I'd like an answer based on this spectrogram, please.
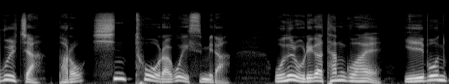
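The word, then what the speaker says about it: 神道: 지금 화면에 보이는이 두 글자 바로 신토라고 읽습니다.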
